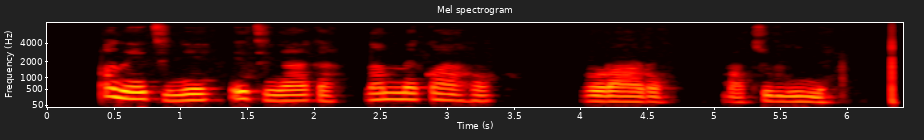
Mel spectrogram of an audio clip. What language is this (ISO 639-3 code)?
ibo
